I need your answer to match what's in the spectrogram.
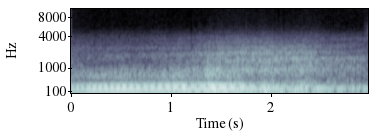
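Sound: car engine accelerating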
